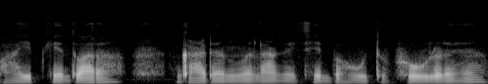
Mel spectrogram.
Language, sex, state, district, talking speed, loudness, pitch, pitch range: Angika, male, Bihar, Bhagalpur, 125 wpm, -25 LUFS, 95 Hz, 95-100 Hz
